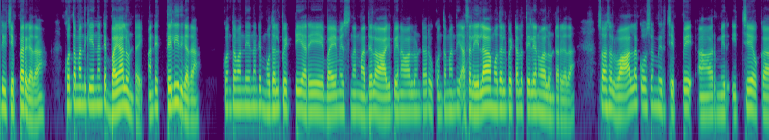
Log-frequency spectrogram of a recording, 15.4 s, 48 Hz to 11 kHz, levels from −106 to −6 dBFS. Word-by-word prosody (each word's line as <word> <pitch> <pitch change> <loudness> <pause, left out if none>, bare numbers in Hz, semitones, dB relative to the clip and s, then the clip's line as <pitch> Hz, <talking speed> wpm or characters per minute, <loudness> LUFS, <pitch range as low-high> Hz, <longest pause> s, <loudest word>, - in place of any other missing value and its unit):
ఇలాంటివి 165 -3 0
చెప్పారు 160 +1 +5
గదా! 110 +1 0 0.5
కొంతమందికేందంటే 185 -1 +1
భయాలుంటాయి. 165 -3 +5 0.2
అంటే 160 +5 -2 0.2
తెలీదు 180 0 +4
గదా! 115 -1 0 0.6
కొంతమందేందంటే 175 +1 -3
మొదలుపెట్టి 160 0 -1
అరే! 145 +1 -1 0.3
భయమేస్తుందని 145 +1 -2
మధ్యలో 145 +3 0
ఆగిపోయిన 145 +3 -1
వాళ్ళుంటారు. 150 +1 -5
కొంతమంది 150 +2 -7
అసలు 155 -3 -1
ఎలా 165 +3 +7 0.2
మొదలుపెట్టాలో 160 -1 -1
తెలియని 155 -1 0
వాళ్ళుంటారు 125 -4 -3
గదా! 110 0 -7 0.5
సో, - - -4
అసలు 170 -4 -2
వాళ్ళ 150 +8 +4
కోసం 180 0 -4
మీరు 155 -2 -4
చెప్పే 160 +3 -1 0.3
ఆర్ 130 0 -3
మీరు 140 - -5 0.2
ఇచ్చే 165 +5 -2
ఒక - - -29
155 Hz, 125 wpm, -24 LUFS, 145-170 Hz, 0.6 s, ఎలా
